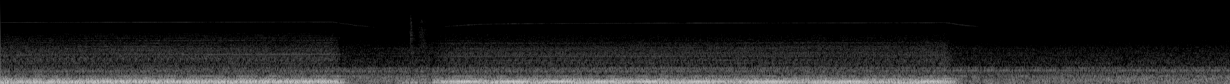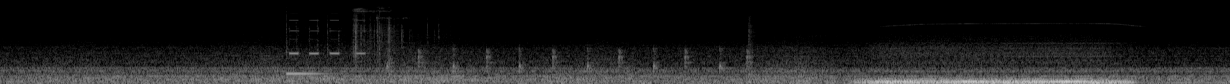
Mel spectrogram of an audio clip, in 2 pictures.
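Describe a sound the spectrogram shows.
A truck engine roars loudly in bursts as it speeds up.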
